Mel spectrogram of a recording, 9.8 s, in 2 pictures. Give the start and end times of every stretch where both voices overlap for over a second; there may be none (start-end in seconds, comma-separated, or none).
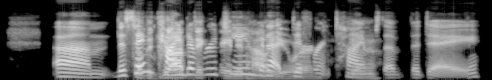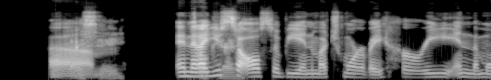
1.2-3.8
